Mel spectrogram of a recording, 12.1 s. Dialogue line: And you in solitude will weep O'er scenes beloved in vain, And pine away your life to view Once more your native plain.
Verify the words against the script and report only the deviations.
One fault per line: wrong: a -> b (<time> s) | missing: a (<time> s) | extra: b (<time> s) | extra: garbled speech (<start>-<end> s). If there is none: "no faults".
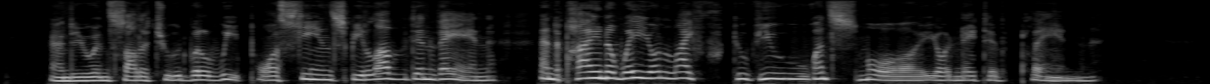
no faults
